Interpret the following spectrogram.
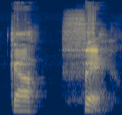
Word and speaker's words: caffè: a neutral syllable, and the same goes for cafe. In this case, there is no neutral because the main stress falls on the last syllable, so it's caffè.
